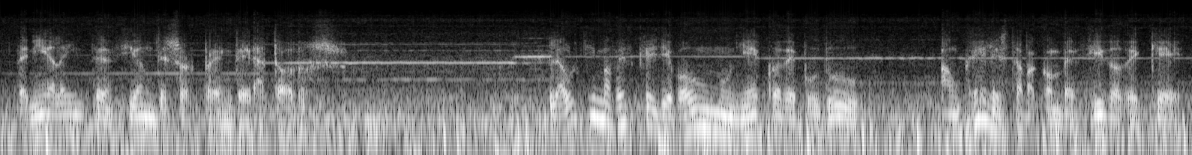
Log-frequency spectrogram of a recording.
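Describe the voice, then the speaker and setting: A man with an accent from Spain, reading scripted suspense radio drama narration in a literary, dramatic way. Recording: loud rumbling noise behind.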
